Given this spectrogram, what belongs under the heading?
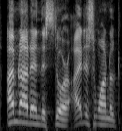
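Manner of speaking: angry parting shot. Retold or imitated. Ejected customer to shop staff from the door, angry. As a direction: raise the voice as if calling from the doorway.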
